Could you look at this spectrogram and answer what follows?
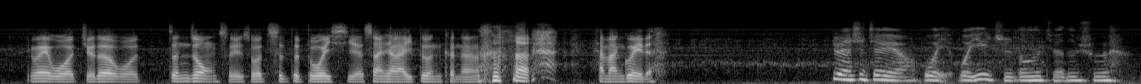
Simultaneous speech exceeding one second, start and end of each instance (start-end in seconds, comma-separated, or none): none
